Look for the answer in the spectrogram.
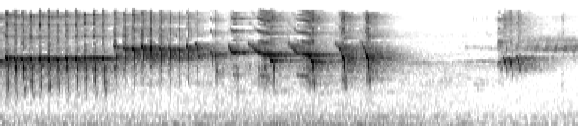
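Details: Canary, black-red, singing its long ngeroll song for tutoring: a fast regular trill of about three pulses per second that slides into quick downslurred chirps, a short silence, then a brief high buzzy note.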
